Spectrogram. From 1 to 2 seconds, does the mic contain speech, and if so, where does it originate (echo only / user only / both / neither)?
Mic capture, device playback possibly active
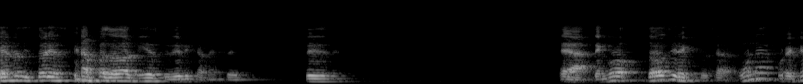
echo only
